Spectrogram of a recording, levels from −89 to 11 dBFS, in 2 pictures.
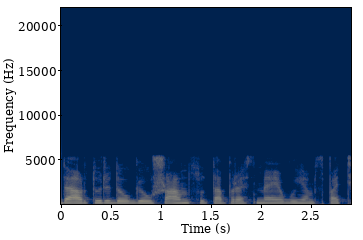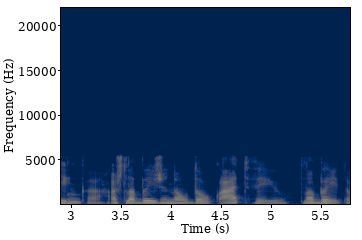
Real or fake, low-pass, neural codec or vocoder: real; 5.4 kHz; none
